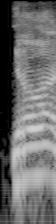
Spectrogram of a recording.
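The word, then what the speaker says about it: Jahan: Johan. That's how you pronounce it.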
